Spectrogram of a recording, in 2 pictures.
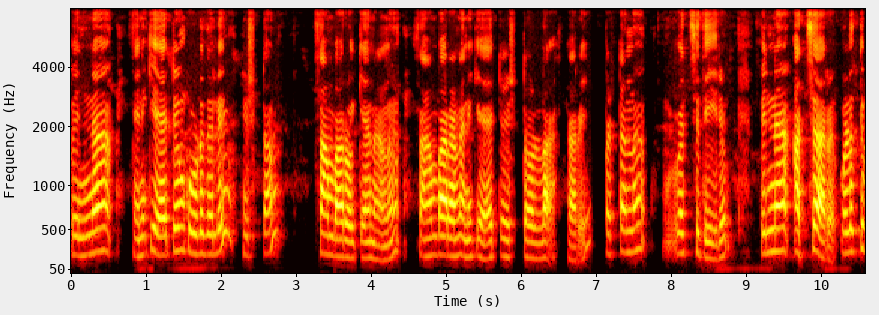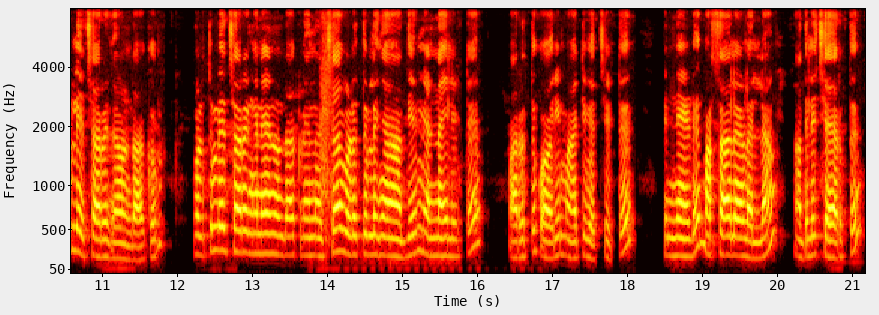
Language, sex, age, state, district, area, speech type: Malayalam, female, 45-60, Kerala, Thiruvananthapuram, rural, spontaneous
